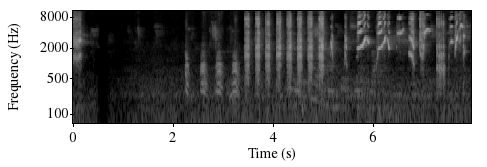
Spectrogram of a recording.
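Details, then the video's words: Nodding Javan myna in full song, used as a lure and therapy for moulting birds: after near silence, a steady series of harsh, clipped squawking notes builds, repeated roughly twice a second, with whistled slurs near the end. "Kicauan Jalak Kebo Full Manggut2 Buat Pancingan Dan Terapi Jalak Mabung"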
